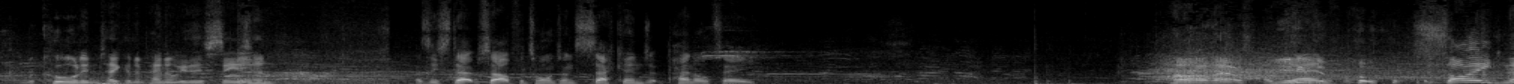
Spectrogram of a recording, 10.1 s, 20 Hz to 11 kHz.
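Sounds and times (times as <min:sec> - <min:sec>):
crowd cheering: 0:01.2 - 0:03.8, 0:07.4 - 0:10.0.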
